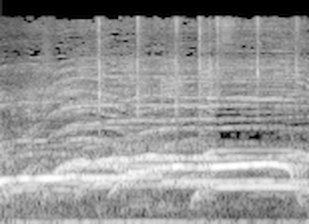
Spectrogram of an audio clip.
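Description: A group of children cheering and shouting, many high voices overlapping in long drawn-out calls, over a steady low hum.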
